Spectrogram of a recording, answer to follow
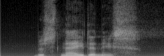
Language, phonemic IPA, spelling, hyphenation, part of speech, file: Dutch, /bəˈsnɛi̯.dəˌnɪs/, besnijdenis, be‧snij‧de‧nis, noun, Nl-besnijdenis.ogg
- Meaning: circumcision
